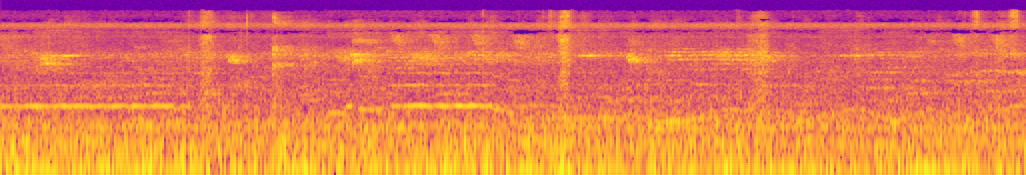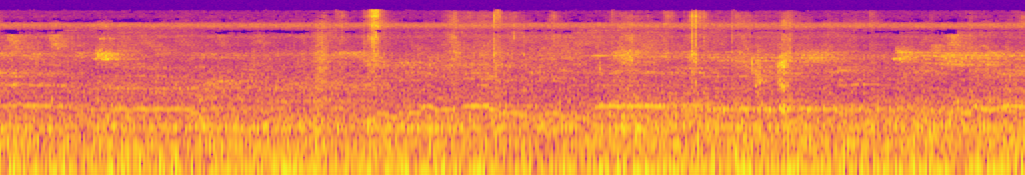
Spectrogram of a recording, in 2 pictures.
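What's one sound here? A puppy sniffs at the ground up close.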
